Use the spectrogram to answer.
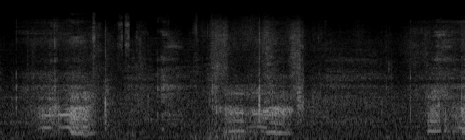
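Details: Rough, snorting breath sounds repeating about two dozen times a minute in a quiet room; Frankie snoring.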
